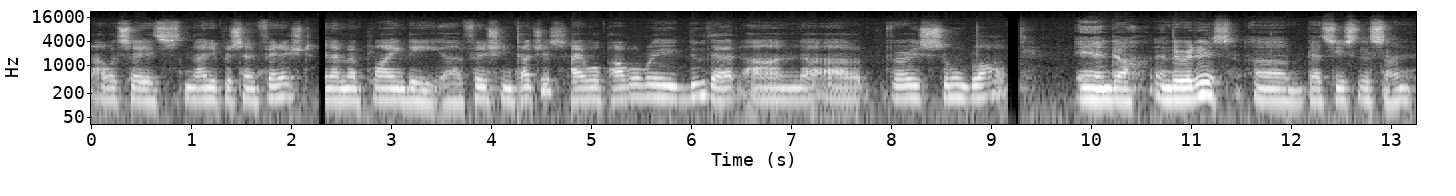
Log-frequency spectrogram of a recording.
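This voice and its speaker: A man's voice: mid-range voice, gravelly. A man narrating a painting demonstration as an instructor, in an informal, explanatory and somewhat hesitant way.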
